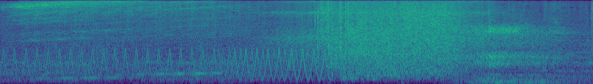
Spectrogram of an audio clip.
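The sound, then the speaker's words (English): A mechanical whirring hum with rising tones gives way to a loud, steady rush of water pouring back into a pool in a heavy gush, continuing to the end with no talking. “Okay, Robozuki, there's the pool. Go ahead and put the water back.”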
